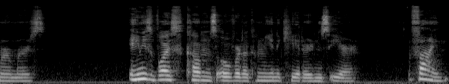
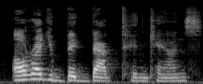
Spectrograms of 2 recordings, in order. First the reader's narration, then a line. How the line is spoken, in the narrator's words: the Doctor growls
